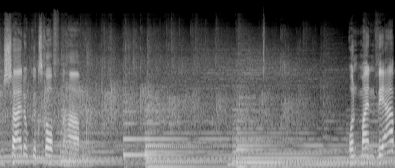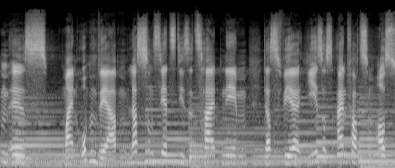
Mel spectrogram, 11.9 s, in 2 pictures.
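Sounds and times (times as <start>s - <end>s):
audience applause: 0.0s - 5.2s
speech: 0.1s - 1.5s, 5.2s - 11.8s.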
